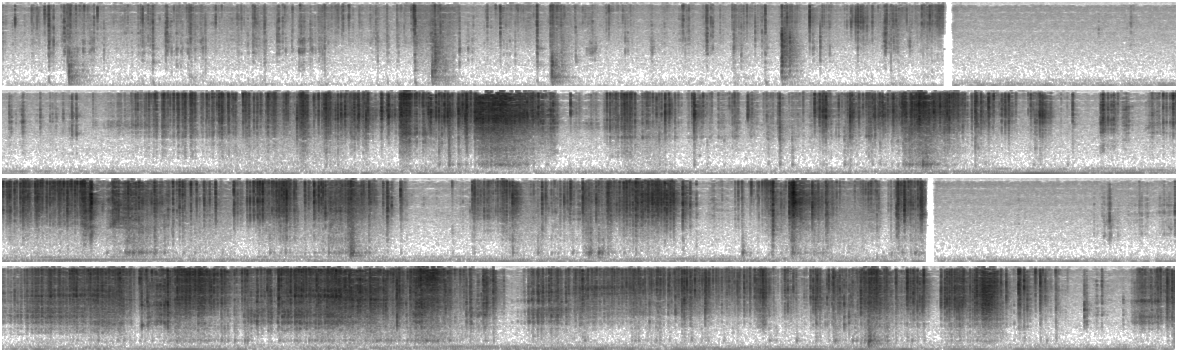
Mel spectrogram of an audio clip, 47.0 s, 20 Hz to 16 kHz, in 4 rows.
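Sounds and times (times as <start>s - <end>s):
blade cutting and scraping soap: 0.0s - 9.2s, 34.6s - 43.8s, 46.0s - 46.9s.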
